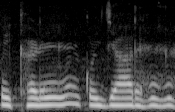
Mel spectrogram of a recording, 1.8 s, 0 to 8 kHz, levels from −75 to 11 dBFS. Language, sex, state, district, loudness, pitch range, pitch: Hindi, female, Uttar Pradesh, Varanasi, -13 LUFS, 185-195 Hz, 190 Hz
